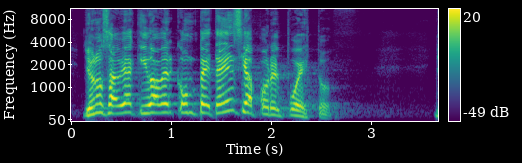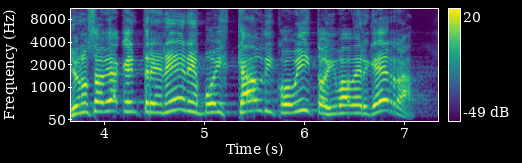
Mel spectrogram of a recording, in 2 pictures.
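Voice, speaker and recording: A man shouts out in a raised, projected voice with an extremely high pitch and a bright, sharp tone. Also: ordinary pitch variation, moderate pace. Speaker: pastor. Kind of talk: sermon.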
